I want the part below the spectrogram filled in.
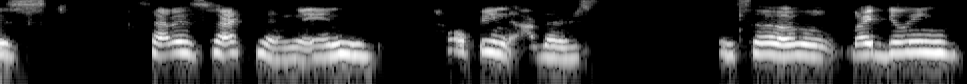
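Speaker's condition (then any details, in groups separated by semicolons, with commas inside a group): Cerebral palsy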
